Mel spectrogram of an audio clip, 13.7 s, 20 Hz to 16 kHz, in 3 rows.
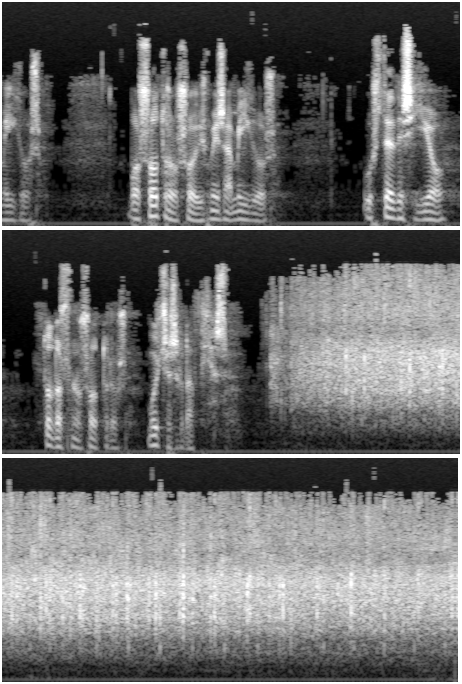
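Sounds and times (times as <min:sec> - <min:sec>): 
speech: 0:00.0 - 0:00.6, 0:01.3 - 0:02.9, 0:03.6 - 0:07.5
large crowd giving a prolonged ovation to an archbishop: 0:07.3 - 0:13.7.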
